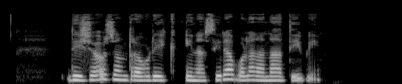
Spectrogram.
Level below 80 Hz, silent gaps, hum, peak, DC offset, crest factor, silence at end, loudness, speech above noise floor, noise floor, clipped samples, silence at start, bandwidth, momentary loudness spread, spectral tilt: -66 dBFS; none; none; -4 dBFS; under 0.1%; 16 dB; 0.8 s; -20 LUFS; 55 dB; -75 dBFS; under 0.1%; 0.65 s; 11.5 kHz; 6 LU; -5 dB/octave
